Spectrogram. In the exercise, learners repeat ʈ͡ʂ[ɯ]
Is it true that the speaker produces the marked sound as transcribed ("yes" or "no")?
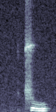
no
